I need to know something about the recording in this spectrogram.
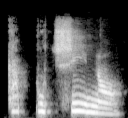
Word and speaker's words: cappuccino: Cappuccino, two double consonants, so PC.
